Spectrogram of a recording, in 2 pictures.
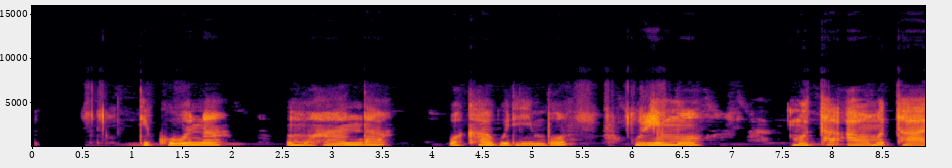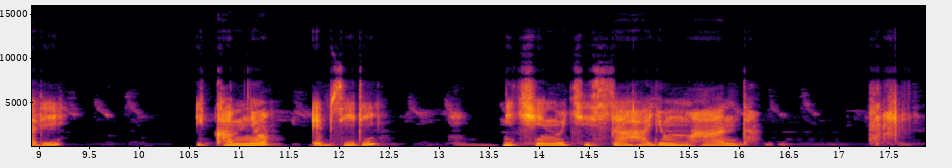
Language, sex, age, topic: Kinyarwanda, female, 25-35, government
